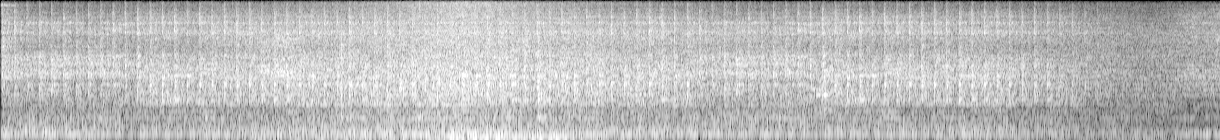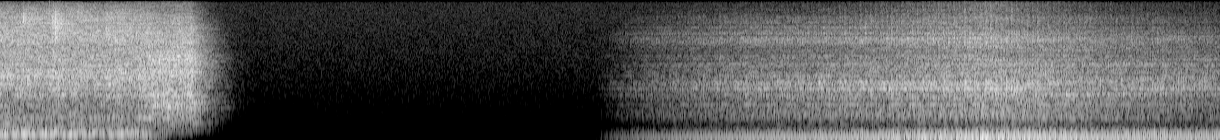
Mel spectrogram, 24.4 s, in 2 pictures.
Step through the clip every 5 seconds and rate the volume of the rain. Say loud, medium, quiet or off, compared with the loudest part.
loud, loud, medium, off, off.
